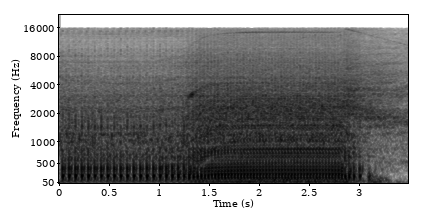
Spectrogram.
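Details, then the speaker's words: Yamaha KT100 two-stroke engine on a Monster Moto mini bike: quick, even cranking beats, then a steady spin, but it never fires. Fuel is confirmed but there is no spark; the old spark plug is suspected and the coil gap was adjusted. "hit it dude nothing nothing I don't want to run it crank it over too long because I don't know how well it's oiling when it's not running right so no spark"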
